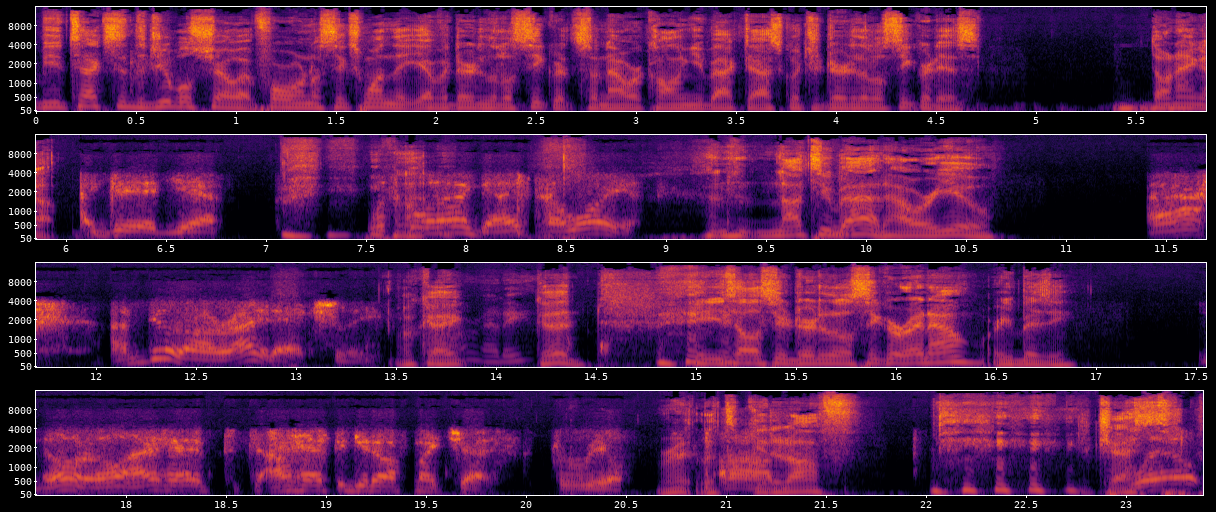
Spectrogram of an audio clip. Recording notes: Somebody on the phone wants to tell us their Dirty Little Secret.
